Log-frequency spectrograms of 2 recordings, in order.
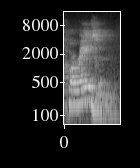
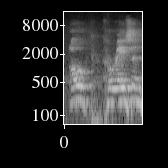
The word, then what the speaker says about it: Chorazin: And he upgraded the city of Chorazin.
